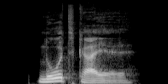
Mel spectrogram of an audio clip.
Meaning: lustful, extremely horny, down bad (sexually longing in such a way that one may find it hard to control oneself)
- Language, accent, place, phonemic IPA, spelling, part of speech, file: German, Germany, Berlin, /ˈnoːtˌɡaɪ̯l/, notgeil, adjective, De-notgeil.ogg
